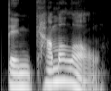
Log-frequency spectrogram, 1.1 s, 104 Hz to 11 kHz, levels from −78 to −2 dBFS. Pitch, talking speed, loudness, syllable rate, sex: 135 Hz, 160 wpm, -15 LUFS, 4.3 syllables/s, female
